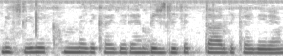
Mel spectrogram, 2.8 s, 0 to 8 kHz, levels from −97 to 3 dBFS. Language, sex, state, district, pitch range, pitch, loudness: Hindi, female, Bihar, Araria, 210-225 Hz, 215 Hz, -39 LUFS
